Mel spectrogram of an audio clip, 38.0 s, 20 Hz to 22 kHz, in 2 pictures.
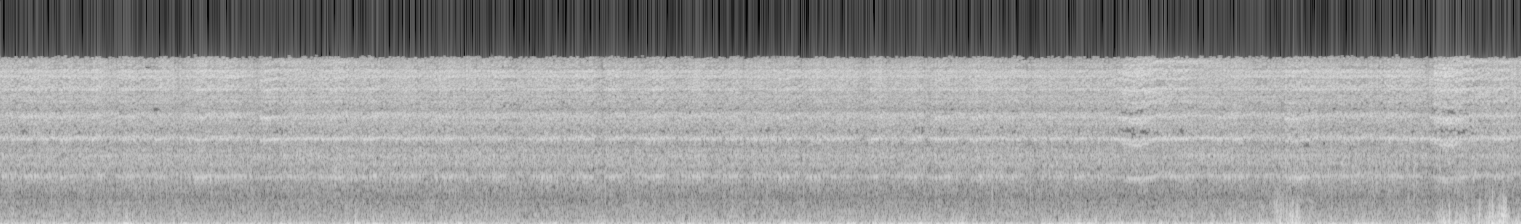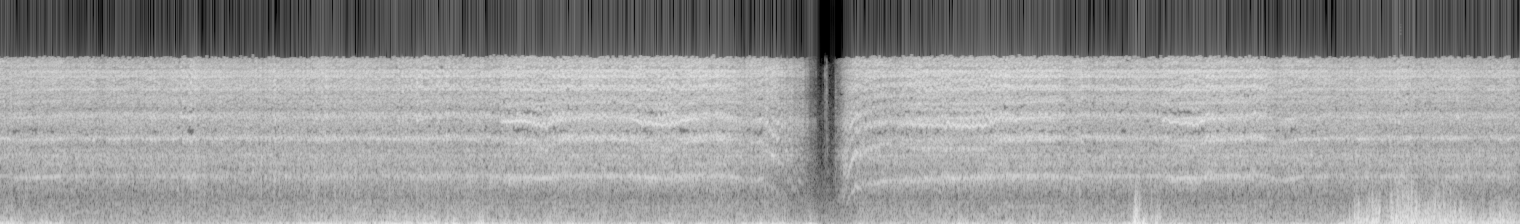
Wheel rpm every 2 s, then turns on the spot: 230, 230, 230, 230, 230, 230, 230, 230, 230, 230, 230, 230, 230, 220, 120, 210, 230, 230, 240.
none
